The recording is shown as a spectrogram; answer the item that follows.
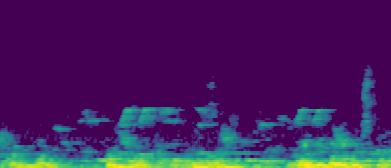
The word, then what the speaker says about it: Callao: May tatlo pong pronunciation. First po, kalyaw, kalyaw, kalyaw. Ang kalyaw means po ay nasa Spanish word means po, peaceful tamang quiet village. Yung kalyaw naman po, yun yung Rufus Hornbill. Yan ano siya. At ang totoong pronounce ko dyan ay kalaw.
